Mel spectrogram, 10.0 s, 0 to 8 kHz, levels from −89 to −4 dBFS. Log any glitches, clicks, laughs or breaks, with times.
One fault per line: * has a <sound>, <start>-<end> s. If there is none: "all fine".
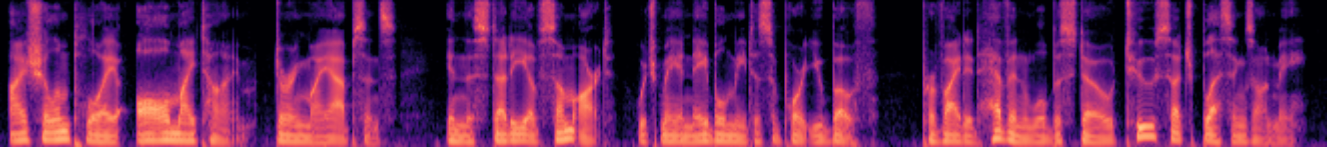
all fine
